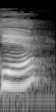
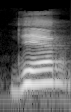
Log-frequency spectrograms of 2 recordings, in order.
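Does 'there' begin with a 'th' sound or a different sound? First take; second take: different; th. First: It begins with a different sound, not 'th'. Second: It begins with a voiced 'th' sound. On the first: The speaker calls it wrong. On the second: The speaker calls it right. "Voiced TH mistakes some people make"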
